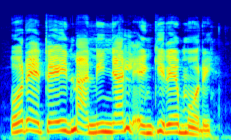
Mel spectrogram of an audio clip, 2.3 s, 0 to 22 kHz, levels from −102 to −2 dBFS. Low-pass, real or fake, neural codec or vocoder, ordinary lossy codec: 14.4 kHz; real; none; none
